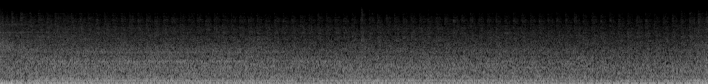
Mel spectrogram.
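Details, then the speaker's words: Nissan D21 Hardbody 4x4 pickup, first start after a new exhaust was welded in, during coolant refill: steady, low, even idle with a soft, muffled exhaust note and no blowing or ticking leaks. Now far quieter than before. Normal exhaust note. "I'm really happy because you may or may not be able to notice that the exhaust now is a lot quieter. It is 99% better now, so that is a big win."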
